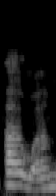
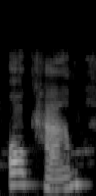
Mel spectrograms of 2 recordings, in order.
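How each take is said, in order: First: It is sounded differently from its spelling. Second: It is sounded out as it is spelled. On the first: The speaker calls it right. "but you pronounce it Ogham" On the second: The speaker calls it wrong. "It's spelled O G H A M, like Ogham"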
